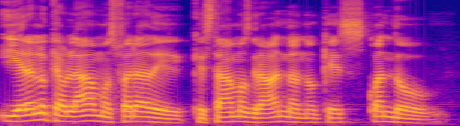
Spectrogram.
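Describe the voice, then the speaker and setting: A man with a plain, everyday voice speaks at a medium pitch and moderate pace, with ordinary pitch variation. The recording is very clean, with a silent background. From Guatemala, Petén. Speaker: podcast host. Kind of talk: interview conversation. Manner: casual.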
